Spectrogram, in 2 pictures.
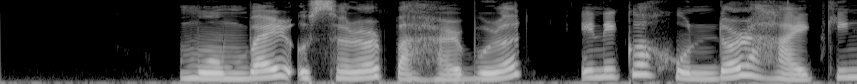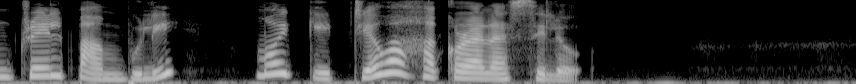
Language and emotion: Assamese, surprised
